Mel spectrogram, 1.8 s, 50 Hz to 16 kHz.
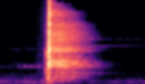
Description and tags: Metallic Bolt Lock 3
A metallic bolt being moved harshly
Close, Open, Slide, Lock, Bolt, Metallic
